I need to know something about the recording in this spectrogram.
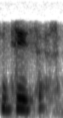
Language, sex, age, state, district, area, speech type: Hindi, female, 18-30, Madhya Pradesh, Gwalior, urban, conversation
